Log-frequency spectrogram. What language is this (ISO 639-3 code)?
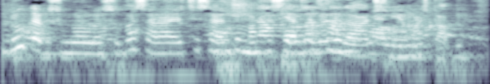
kat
